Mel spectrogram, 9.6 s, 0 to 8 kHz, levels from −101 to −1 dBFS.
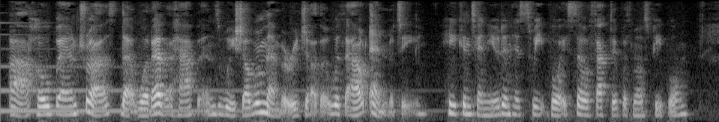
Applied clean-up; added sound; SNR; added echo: none; Musical instrument; 17 dB; none.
